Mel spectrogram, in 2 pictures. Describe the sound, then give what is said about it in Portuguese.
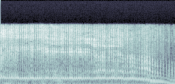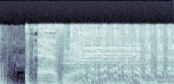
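A voice imitates a cartoon flying car: a sustained buzzing hum that glides downward and cuts off, then a warbling, wobbly whir, loud with no other sounds. “Você lembra dos barulhinhos dos carros voando, né?”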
